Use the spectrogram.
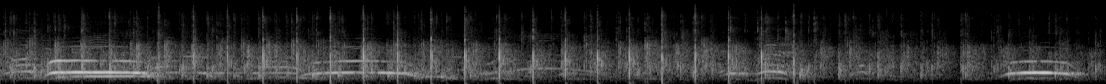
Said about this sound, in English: Now, while you're standing, do me a favor. I want you to take like maybe 15 seconds and give Jesus Christ the loudest praise with your voice and with your hand claps. Come on.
